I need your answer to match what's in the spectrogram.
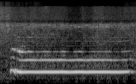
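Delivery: high, loud fanfare; hammed-up big reveal; showy ta-da. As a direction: present it like a magician's reveal. Shows off the bread loaf.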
